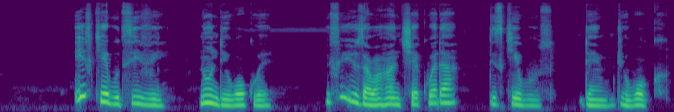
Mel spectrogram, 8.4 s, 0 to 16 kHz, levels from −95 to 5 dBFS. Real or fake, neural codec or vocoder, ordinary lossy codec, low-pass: real; none; none; 14.4 kHz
